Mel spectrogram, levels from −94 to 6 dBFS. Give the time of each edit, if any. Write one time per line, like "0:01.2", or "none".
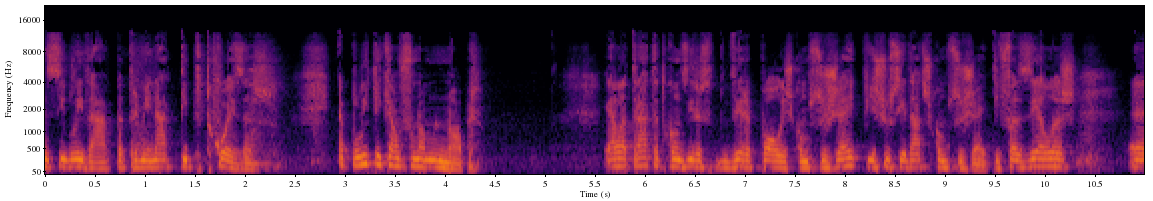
0:02.8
